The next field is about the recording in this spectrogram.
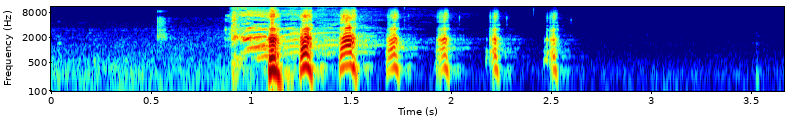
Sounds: Laughter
